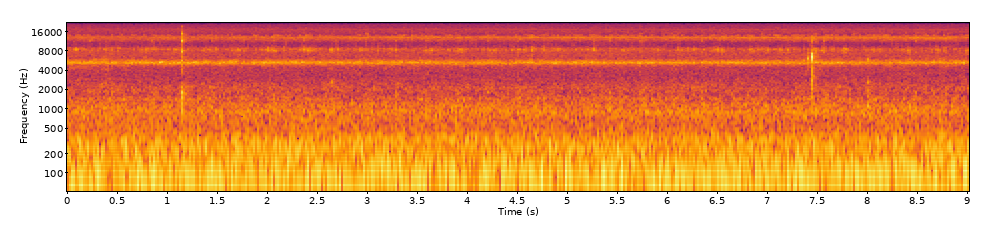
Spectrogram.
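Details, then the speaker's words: Arcade1Up Class of 1981 cabinet with volume at zero: over a low steady hum, random sharp pops and ticks through the speakers, sometimes a few, sometimes continuous for 20 to 30 seconds, even before the firmware boots; hardware or audio driver is suspected. "this is weird sometimes it'll do it one or two three pops sometimes it'll just keep doing it over and over for for several seconds"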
